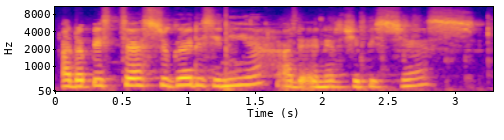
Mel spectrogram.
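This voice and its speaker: A woman giving a casual tarot reading to her viewers in a gentle, reassuring way, calling them dear and slipping in English phrases. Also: on the high side, moderate pace, a little hiss or hum. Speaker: tarot reader.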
